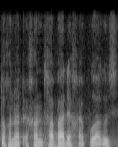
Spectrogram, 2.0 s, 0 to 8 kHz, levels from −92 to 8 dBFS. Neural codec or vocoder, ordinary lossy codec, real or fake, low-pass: codec, 24 kHz, 0.9 kbps, DualCodec; none; fake; 7.2 kHz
